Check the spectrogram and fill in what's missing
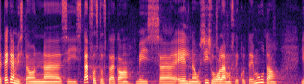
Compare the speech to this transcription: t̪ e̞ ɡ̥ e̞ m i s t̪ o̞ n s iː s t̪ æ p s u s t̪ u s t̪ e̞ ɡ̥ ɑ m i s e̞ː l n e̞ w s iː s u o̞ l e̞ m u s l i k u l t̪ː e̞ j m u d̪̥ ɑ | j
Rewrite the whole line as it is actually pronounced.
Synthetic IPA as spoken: t̪ e̞ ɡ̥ e̞ m i s t̪ o̞ n s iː s t̪ æ p s u s t̪ u s t̪ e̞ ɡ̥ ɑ m i s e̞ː l n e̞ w s i s u o̞ l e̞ m u s l i k u l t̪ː e̞ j m uː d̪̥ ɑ | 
